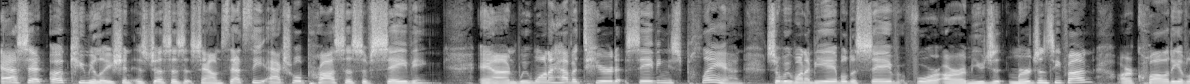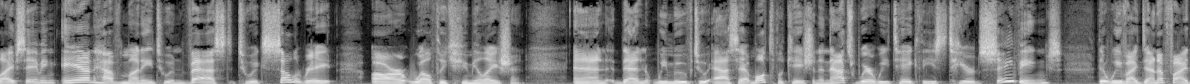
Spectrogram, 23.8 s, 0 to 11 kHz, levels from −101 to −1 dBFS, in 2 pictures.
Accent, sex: American, female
